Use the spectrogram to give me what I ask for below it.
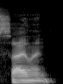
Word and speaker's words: SLNT: branding like you know it says sont which we pronounce silent but no one's really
